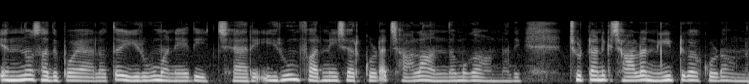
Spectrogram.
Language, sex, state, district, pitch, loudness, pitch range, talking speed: Telugu, female, Andhra Pradesh, Krishna, 180 Hz, -15 LUFS, 170-195 Hz, 170 wpm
